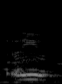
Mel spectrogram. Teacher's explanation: The position of the mouth in the pronunciation the word live is that the tongue is in front and the lips are spread with the jaw closed. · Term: long vowel sound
